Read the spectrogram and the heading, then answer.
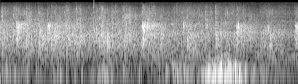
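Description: A crowd applauds steadily for a pinball design team that includes pinball designer Dennis Nordman, a dense, even patter of many hands clapping at once, moderately loud and continuous for a few seconds with no voices over it.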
